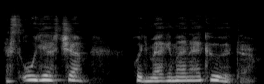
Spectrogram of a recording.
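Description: A man's voice: darkish tone, husky. A man doing a timid little talking pair of glasses. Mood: plaintive. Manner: high, plaintive and wondering.

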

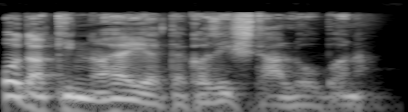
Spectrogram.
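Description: Reading a storybook, a man voices a grumpy, flustered old Santa Claus who scolds impatiently before turning tender and excited. His voice sits low and sounds slightly rough.

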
